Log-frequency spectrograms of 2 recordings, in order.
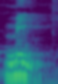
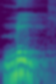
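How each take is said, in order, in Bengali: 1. স্বরধ্বনিটি শোনায় day-এর a-এর মতো। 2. স্বরধ্বনিটি শোনায় day-এর a-এর মতো।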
